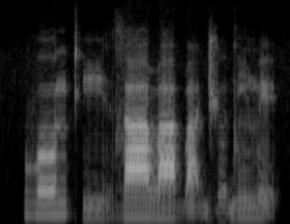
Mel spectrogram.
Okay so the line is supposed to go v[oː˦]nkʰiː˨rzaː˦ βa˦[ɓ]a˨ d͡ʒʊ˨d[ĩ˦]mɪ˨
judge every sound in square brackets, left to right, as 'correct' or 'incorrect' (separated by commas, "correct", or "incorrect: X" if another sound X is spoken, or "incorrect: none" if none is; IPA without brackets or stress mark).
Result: correct, incorrect: b, correct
